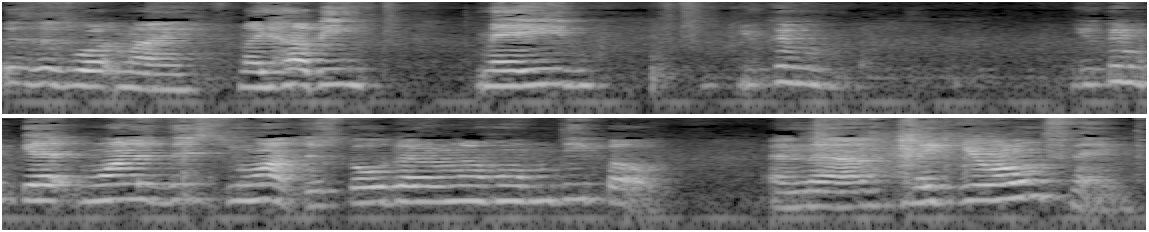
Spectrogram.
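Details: Adult woman about two years after a hemorrhagic stroke, with seven brain surgeries and one more planned, still numb, unable to talk at all a year earlier and working on speech recovery; aphasia after stroke.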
